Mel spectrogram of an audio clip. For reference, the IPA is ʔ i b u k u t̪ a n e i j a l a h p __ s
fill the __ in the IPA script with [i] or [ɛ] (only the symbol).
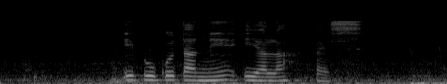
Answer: ɛ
